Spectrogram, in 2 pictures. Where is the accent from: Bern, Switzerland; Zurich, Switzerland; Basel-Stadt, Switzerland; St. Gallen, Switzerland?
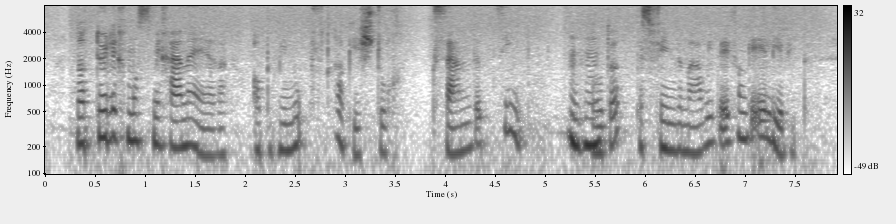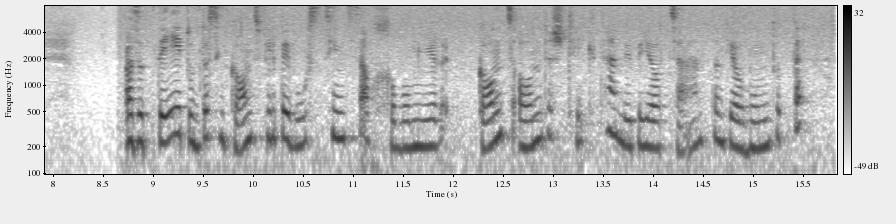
Zurich, Switzerland; ich komme aus Zürich, ich komme aus einer liberalen Tradition.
